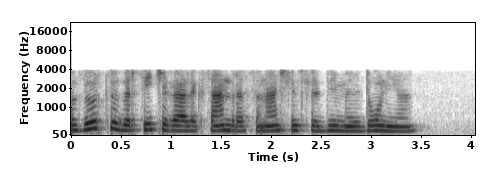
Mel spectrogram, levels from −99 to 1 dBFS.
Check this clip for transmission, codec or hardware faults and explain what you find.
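There's one fault, and it runs the whole way through. G.729 codec: the speech is rebuilt from a vocal tract model and sparse pulses, so it sounds plainly rough and synthetic, with nothing above 3.8 kHz. That fits an 8 kbit/s G.729A link.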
